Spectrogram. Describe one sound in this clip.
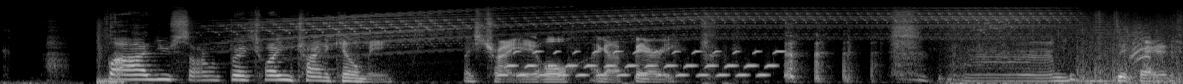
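Video game music and sound effects play.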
